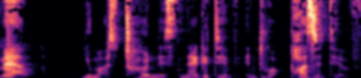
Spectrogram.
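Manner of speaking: put-on heavy German accent with broken English. Retelling what a rowing head coach always said: imitating German coach's accent.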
